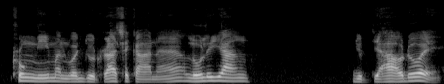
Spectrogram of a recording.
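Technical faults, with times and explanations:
Nothing stood out as a technical problem on listening to this speech recording.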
